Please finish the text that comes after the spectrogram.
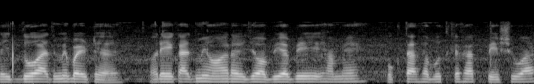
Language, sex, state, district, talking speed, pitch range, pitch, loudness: Hindi, male, Maharashtra, Gondia, 225 wpm, 125-130 Hz, 125 Hz, -18 LUFS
